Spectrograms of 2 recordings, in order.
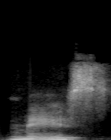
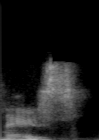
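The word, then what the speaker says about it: Myss: think listening to carolyn mace m-y-s-s but i think it's pronounced mace and she has a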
